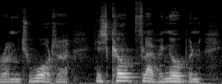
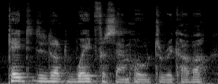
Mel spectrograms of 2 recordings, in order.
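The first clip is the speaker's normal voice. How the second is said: usual speaking voice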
